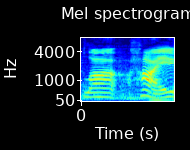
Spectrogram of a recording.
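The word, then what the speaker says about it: Blåhaj: of it yet so the letter a with a circle above it is pronounced kind of like shaw just without the sh and the j at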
